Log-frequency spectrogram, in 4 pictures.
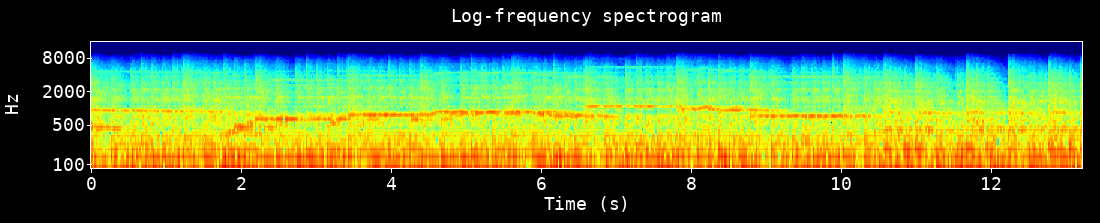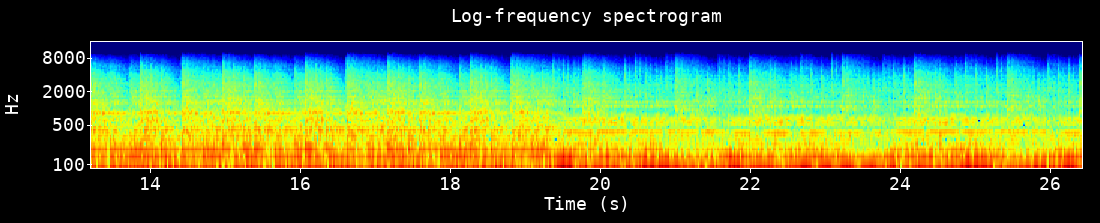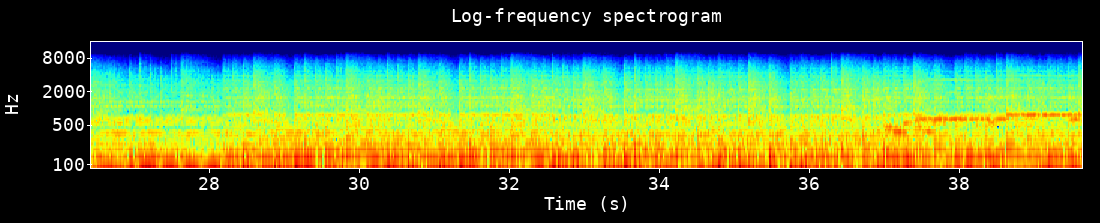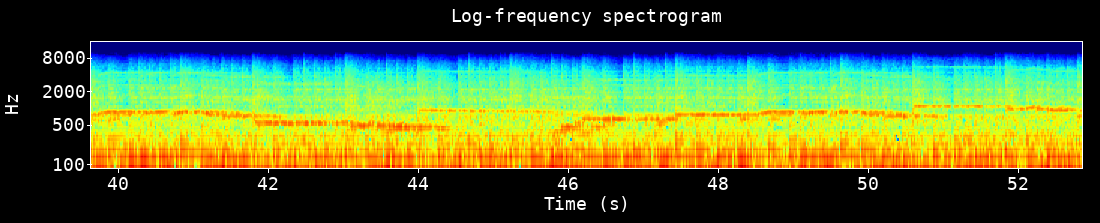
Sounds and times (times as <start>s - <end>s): Rhythm and blues: 0.0s - 52.8s.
